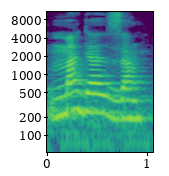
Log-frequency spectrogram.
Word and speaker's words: magasin: Para decir la palabra comercio o local se dice magasin. Magasin. Un. La I con N se pronuncia un. Magasin. También la palabra mañana, por ejemplo, se dice matin.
